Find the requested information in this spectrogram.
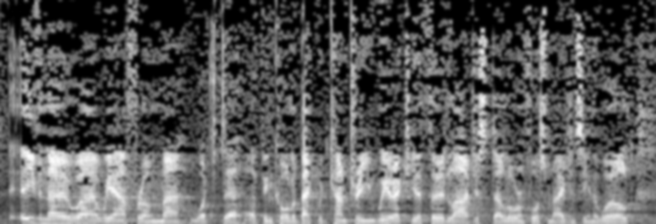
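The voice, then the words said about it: Australian accent. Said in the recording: “The very southern accent, the land down under.”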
